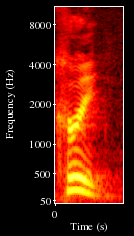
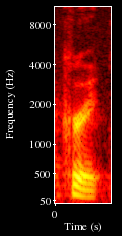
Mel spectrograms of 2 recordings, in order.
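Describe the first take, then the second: First: The vowel is long, as in 'seek'. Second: The vowel is short, as in 'sick'. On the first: The speaker calls it right. "it's a creek" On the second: The speaker calls it wrong. "not a creek"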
